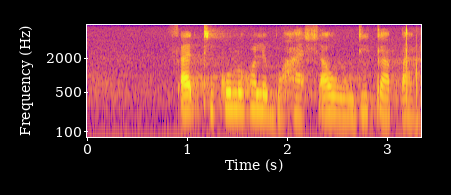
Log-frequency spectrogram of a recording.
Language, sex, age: Southern Sotho, female, 22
